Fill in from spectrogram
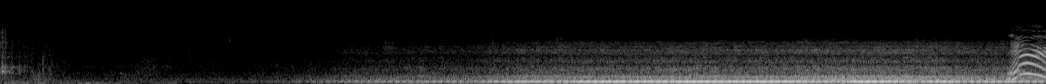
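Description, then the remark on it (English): A car engine hums steadily as the vehicle drives, the low rumble building louder and holding firm, with a rising whine near the end as it accelerates. “Okay, we're on our way. I'll stop by and pick you up in five minutes.”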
